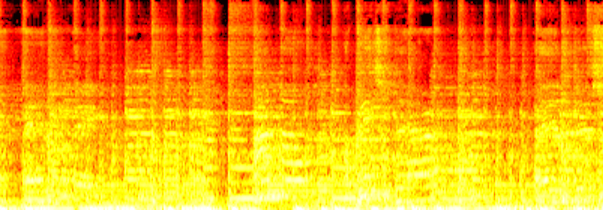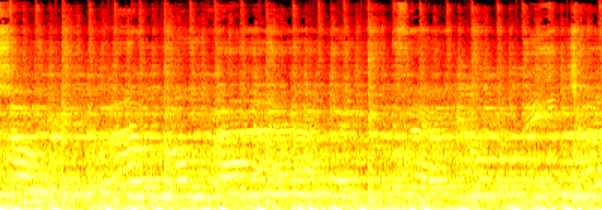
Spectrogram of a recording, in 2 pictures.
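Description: A live band playing a song: electric guitar, bass guitar, keyboard and drums, with a man singing lead vocals from about four seconds in. A heavy, steady low end of bass and kick drum runs under it.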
